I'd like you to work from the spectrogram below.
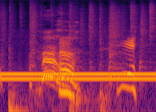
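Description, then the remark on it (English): A steady, unbroken dial tone from a telephone line that has just been picked up hums continuously at a moderate level while a person talks over it, their voice rising and falling above the constant tone. “Let's just make sure we get a good dial tone.”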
